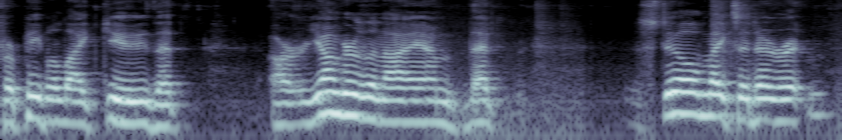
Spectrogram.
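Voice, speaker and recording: Pausing long and often, a man speaks at a fairly slow pace with a fairly high pitch, ordinary pitch variation and a dark, mellow tone, in audible room echo. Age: 80s+. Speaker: retired race car driver. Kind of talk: casual chat. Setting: garage. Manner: halting.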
